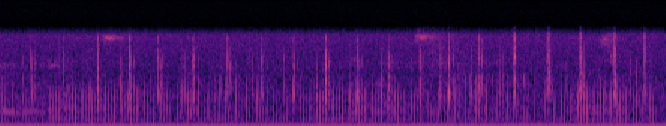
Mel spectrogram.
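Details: Tortoiseshell kitten Chelsea suckling on her adoptive mother indoors; a steady, low, rumbling purr with close, evenly spaced pulses runs throughout, with soft rustling and no other voices.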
